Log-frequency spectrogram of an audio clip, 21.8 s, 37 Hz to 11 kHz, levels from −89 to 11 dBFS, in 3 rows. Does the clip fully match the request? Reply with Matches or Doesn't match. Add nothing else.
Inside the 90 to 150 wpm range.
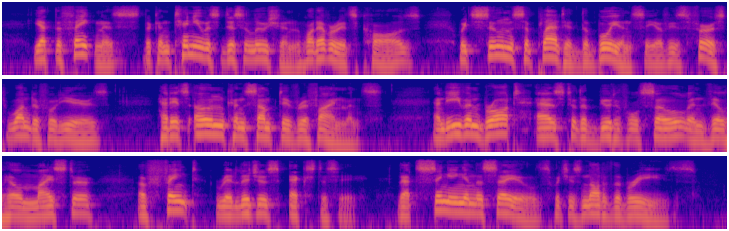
Matches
